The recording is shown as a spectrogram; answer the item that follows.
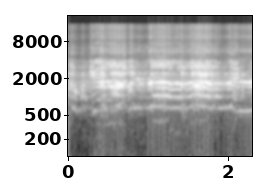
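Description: Music playing for the dance: a song whose melody line steps up and down. It sounds thin, with almost no bass.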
